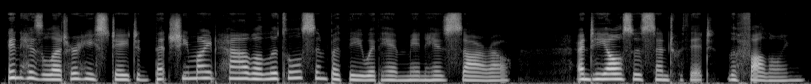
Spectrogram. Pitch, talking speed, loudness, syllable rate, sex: 225 Hz, 185 wpm, -20 LUFS, 4.7 syllables/s, female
